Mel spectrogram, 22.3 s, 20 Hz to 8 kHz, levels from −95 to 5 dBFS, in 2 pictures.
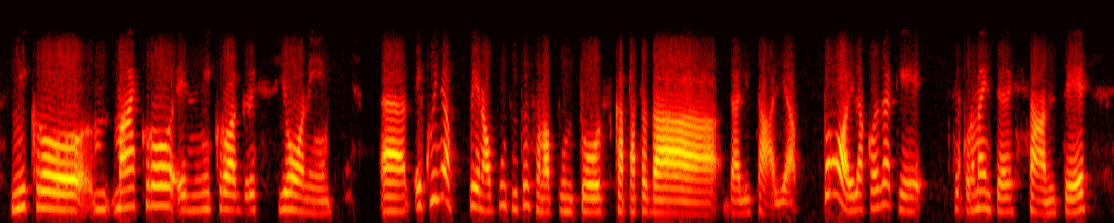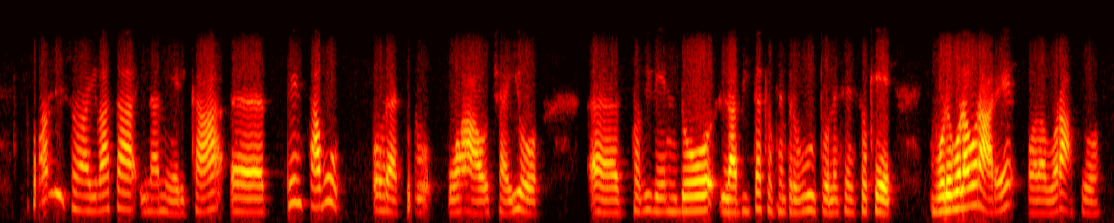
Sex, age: female, 30-49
